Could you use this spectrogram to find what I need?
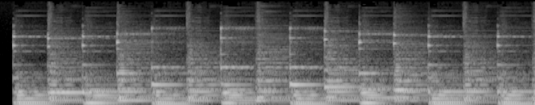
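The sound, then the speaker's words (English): A bouncy, circus-style clown tune plays loudly with no voices, built from bright tinkling bell-like notes over a steady oom-pah bass that repeats about every half second. “David, cue the clown music sounds.”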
